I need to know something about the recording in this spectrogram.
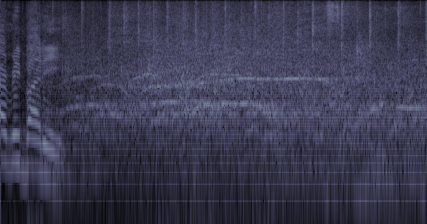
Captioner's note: audience applauding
